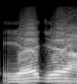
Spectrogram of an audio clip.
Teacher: Jim ada bacaan Qalqalah yaitu huruf jimnya memantul maka dipantulkan huruf jimnya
